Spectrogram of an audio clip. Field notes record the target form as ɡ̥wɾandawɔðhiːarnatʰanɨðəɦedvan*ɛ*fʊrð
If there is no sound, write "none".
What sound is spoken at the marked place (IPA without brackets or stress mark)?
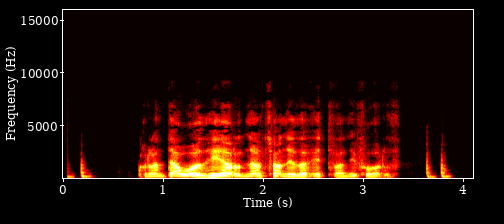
i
